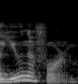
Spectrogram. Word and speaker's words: uniform: to see you a uniform why we don't see the spelling we see that pronunciation that's you you you see the J here actually that's consonant that is not a vowel you see the it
